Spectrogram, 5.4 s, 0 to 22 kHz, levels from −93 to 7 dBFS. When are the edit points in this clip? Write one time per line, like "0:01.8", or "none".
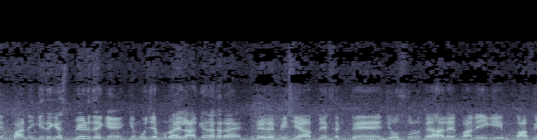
0:02.5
